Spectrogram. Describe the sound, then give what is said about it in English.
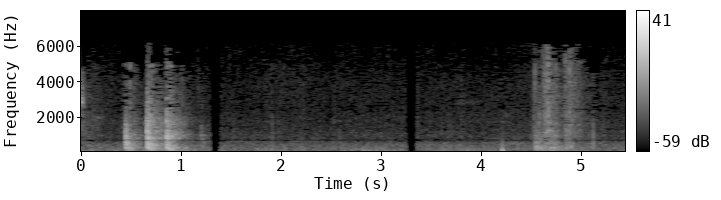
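A few quick, solid knocks on the wooden door of a small flat in a good residential district, fairly loud, followed after a pause by a single thud and a brief rustling creak over a low steady hiss. “The urge to try out the key in his pocket was almost overwhelming. But instead, he knocked.”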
